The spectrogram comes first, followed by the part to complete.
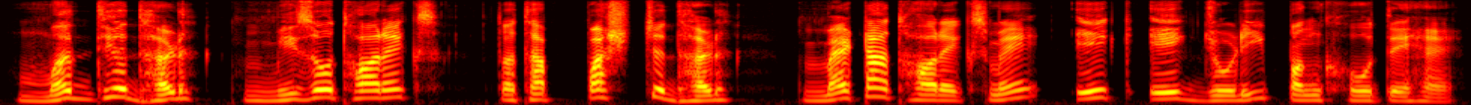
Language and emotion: Hindi, neutral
